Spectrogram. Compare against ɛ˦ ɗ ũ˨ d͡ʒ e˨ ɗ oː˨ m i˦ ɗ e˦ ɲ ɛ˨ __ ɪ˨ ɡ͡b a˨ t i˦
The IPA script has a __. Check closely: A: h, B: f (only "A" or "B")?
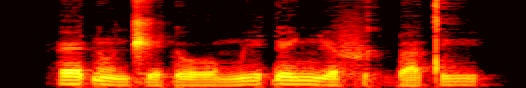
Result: B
